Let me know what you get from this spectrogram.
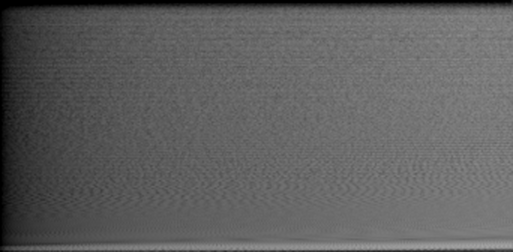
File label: Crescendo FX; Dance; SFX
